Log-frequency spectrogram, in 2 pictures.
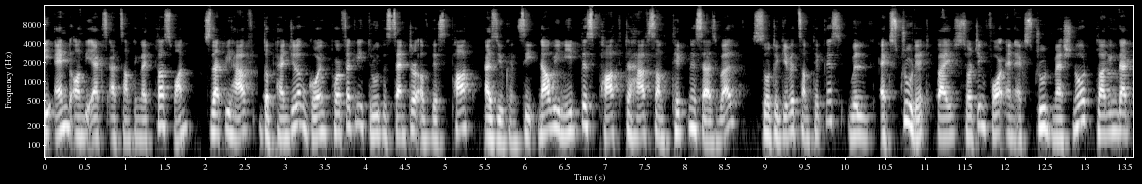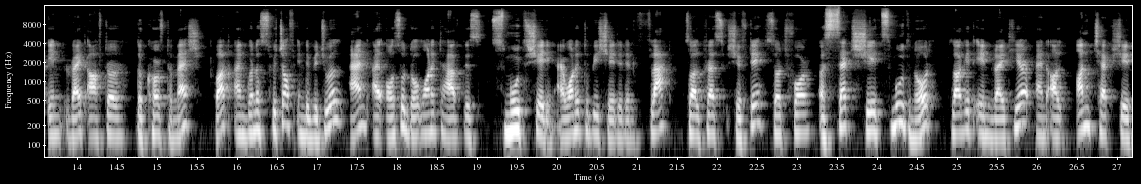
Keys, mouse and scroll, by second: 0.3-1.3 drag, 2.3 shift+middle drag, 2.8 shift+middle drag, 3.1 scroll down 1, 3.3-4.3 scroll up 2, 4.3 space, 6.1-7.0 scroll down 3, 7.0 scroll up 1, 7.1 scroll down 1, 7.2-8.2 scroll up 2, 8.6 space, 9.1-9.7 scroll down 1, 9.7 scroll down 1, 9.7 middle click, 10.2 scroll down 1, 10.9 click, 11.5 shift+a, 14.7 click, 15.6 middle click, 15.6-16.4 scroll up 2, 16.4 click, 18.0-18.3 scroll up 3, 18.4-19.1 shift+middle drag, 19.1-20.8 scroll down 2, 21.0 middle click, 21.5 click, 21.9 shift+a, 26.6 click.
